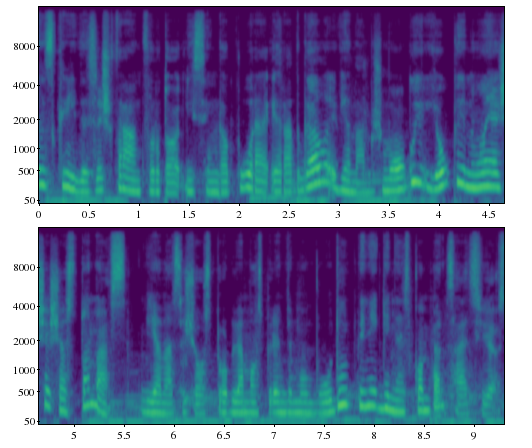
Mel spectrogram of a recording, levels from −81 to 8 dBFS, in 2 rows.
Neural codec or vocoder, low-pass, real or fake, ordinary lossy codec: codec, 44.1 kHz, 2.6 kbps, SNAC; 14.4 kHz; fake; AAC, 64 kbps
